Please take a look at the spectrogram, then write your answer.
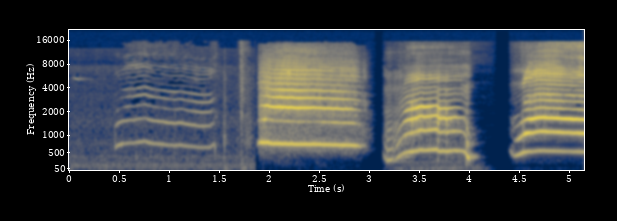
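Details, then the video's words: Mountain-village kitten meowing, in a recording meant to repel country rats: a faint, thin meow followed by three loud, drawn-out, harmonic-rich meows, the middle one bending upward then falling, in a quiet room. "고양이 울음소리 ASMR 시골쥐 퇴치용 효과"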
